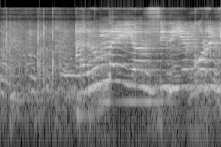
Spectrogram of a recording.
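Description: A young girl sings loudly.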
